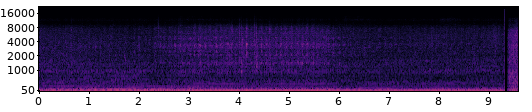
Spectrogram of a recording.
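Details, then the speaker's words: 1937 Chevy Master Deluxe coupe, first start, cold after battery charging: even low idle, slightly unsettled, no knocks or ticks; good oil pressure, no leaks, running fine. "Like a charm. Fired right up. Sorta. I'm just glad I got it before the sun went down. Just needed a little extra juice."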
